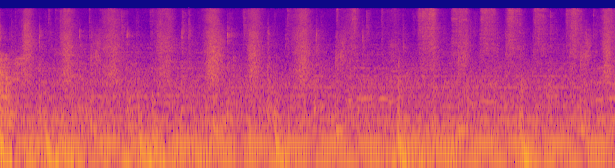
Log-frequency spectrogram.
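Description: Trigger spray bottle on its mist setting pumped over and over, about two to three short hissing sprays a second, soaking a pleated air filter with soapy water. Quiet background music runs underneath.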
